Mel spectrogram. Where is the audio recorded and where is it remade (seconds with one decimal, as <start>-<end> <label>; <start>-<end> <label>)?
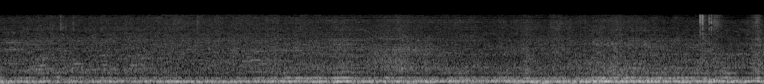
0.0-3.0 recorded; 3.0-5.6 remade; 5.6-7.0 recorded; 7.0-7.6 remade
